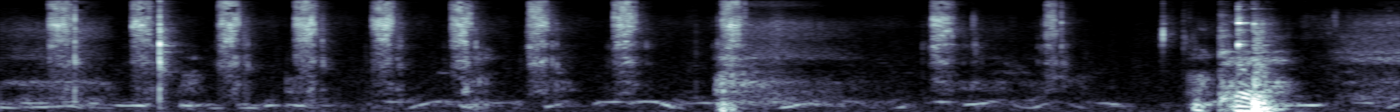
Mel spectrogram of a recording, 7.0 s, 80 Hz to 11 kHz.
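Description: A hand ratchet clicks in quick rhythmic bursts while bolts are tightened on a ZZR600 motorcycle in a workshop, about a dozen short close ratcheting strokes followed by a few slower ones and a final scrape.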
